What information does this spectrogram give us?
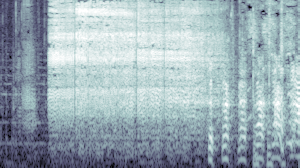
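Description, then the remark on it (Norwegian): A small, portable old computer case being opened: a brief click, then a loud, harsh sustained scrape that gives way to a run of squeaky, creaking bursts with a rough, squawk-like pitch. “Ja, det var ganske satisfying klikk på slutten da.”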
